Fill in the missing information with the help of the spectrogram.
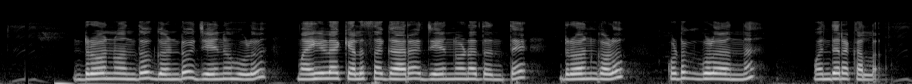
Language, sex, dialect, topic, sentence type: Kannada, female, Central, agriculture, statement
